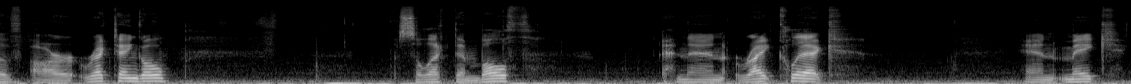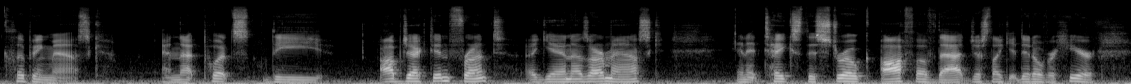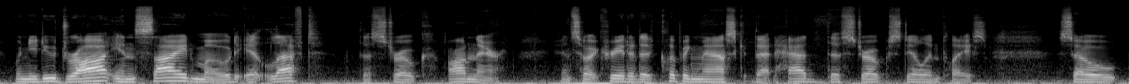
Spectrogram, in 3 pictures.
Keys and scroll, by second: 3.5 v.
